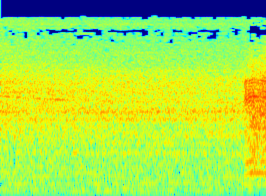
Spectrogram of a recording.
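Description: Flying Pig Pro high-velocity dog dryer running with its airflow turned down low: a steady rushing of air. Just before the end it suddenly gets louder and a whine comes in.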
